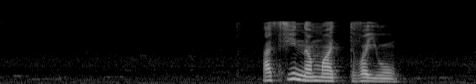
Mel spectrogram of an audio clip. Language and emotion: Russian, angry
